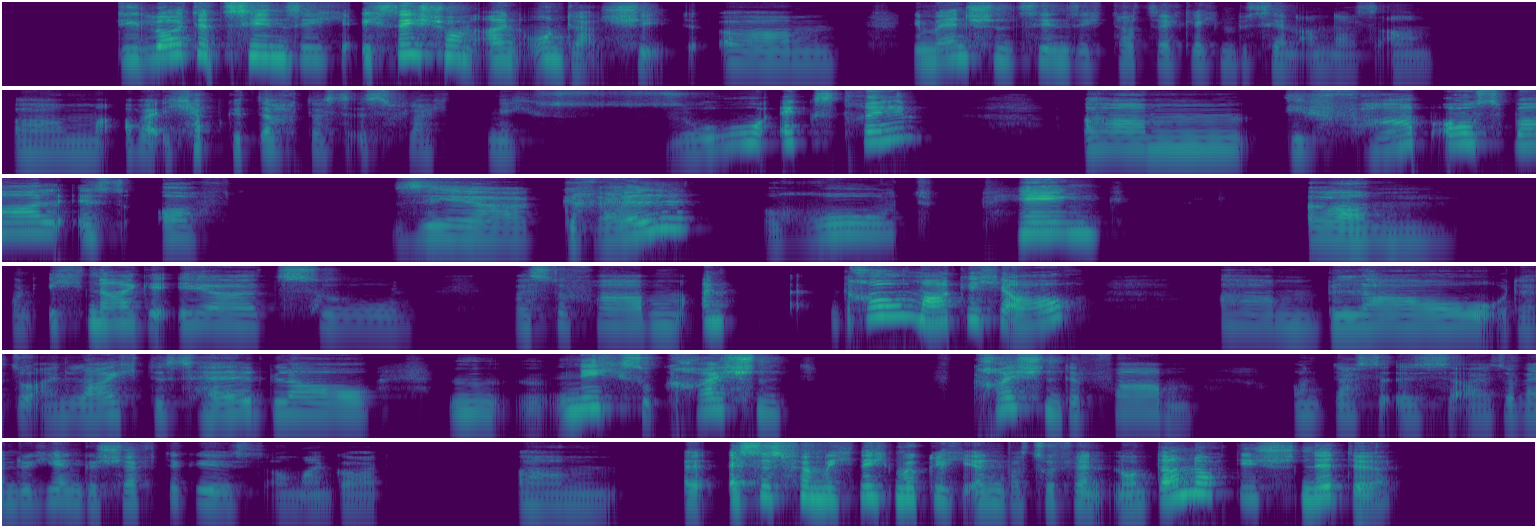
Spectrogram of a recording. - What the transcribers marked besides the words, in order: drawn out: "so"
- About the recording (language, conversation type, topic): German, advice, Wie finde ich meinen persönlichen Stil, ohne mich unsicher zu fühlen?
